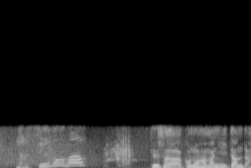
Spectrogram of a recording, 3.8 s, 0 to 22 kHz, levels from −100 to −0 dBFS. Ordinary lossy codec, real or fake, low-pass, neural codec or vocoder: none; real; 5.4 kHz; none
